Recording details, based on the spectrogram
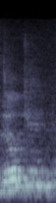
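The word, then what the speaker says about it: Wilke: does he pronounce it Vilke? W is pronounced like a V.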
